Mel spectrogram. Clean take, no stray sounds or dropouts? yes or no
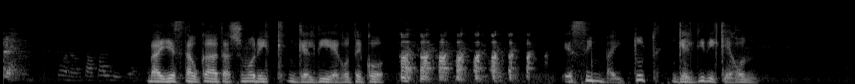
no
